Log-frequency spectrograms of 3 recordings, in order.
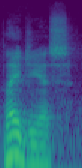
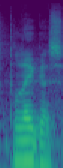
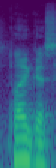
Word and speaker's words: Plagueis: about the last book darth plagueis i actually mispronounced darth plagueis darth i was saying it darth plagias but it starts plagueis plagueis and uh some of the people who watched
